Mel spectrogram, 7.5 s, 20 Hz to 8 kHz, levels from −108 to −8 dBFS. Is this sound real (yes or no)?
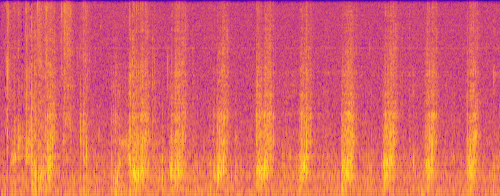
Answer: yes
